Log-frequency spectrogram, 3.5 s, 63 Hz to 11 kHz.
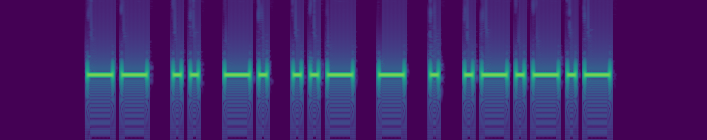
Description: Morse code, heard as a keyed tone, about 28 wpm, 700 Hz. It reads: MINUTE.
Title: 3x Word-Spacing - Sentences from Top 500 Words - 28wpm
